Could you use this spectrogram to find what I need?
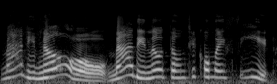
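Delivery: a mother mimicking her baby girl's high squeal; imitating toddler daughter. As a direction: play the giggly toddler protesting.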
